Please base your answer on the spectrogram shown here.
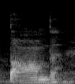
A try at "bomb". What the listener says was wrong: No, the B is silent. The final B is silent. It's bomb. The final B is silent! I don't want to hear Bomba!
